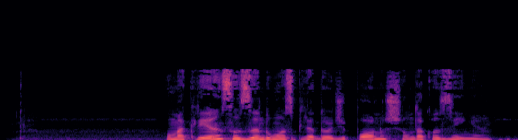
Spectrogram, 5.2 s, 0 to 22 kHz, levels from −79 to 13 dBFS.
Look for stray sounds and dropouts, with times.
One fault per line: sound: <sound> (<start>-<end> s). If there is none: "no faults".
no faults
